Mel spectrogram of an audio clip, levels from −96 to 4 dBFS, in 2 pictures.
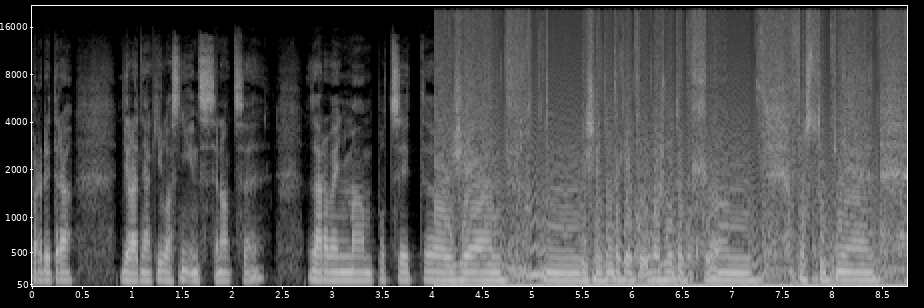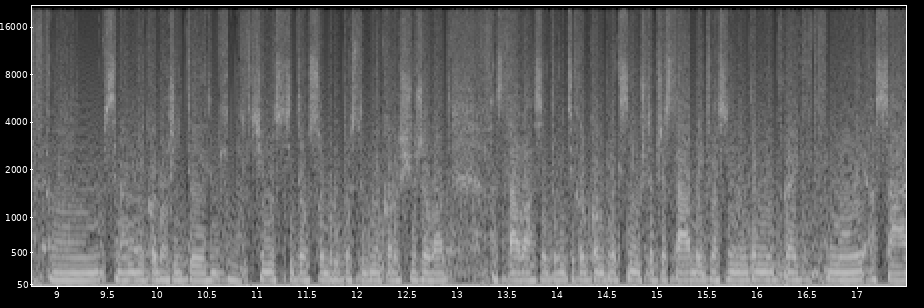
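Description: A speech recording that turns harsh and buzzy from 4.03 s and stays that way to the end. The distortion follows the waveform rather than sitting on top of it, and the pauses between phrases fill with noise instead of going quiet. That points to a stuck bit, likely from a faulty data line or converter. One bit is held fixed, so about half of all sample values land off by a step of roughly -25 dBFS, a fairly high-order bit.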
